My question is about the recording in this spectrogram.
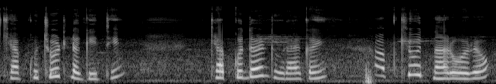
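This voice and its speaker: A woman's voice: sits high, normal speed, slight background noise. A woman voicing a small orphaned boy who sobs and pleads in a childlike way. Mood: sweet worried. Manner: sobbing, pleading childlike talk.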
